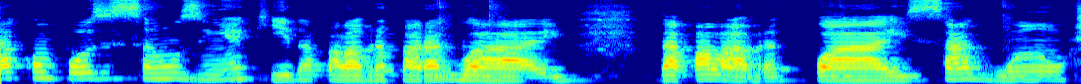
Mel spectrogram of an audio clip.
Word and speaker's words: Paraguai: Olha aqui, o U é uma semivogal, porque ele tem o som mais fraco, né? Tanto que a gente pronuncia quase como se fosse uma coisa só, guai, guai, né?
